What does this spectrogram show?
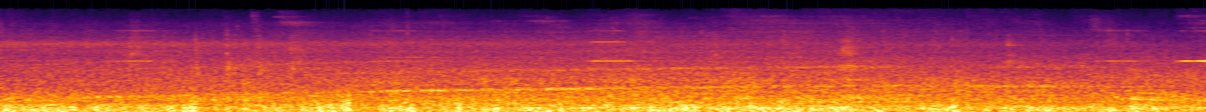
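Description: Docklands Light Railway train pulling out of the station: a steady rumble of wheels on the rails, with a faint motor whine rising slowly in pitch as it picks up speed and a few short, high wheel squeals.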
